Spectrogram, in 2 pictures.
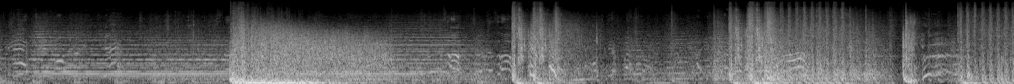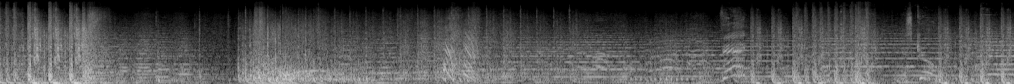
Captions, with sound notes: [ Yelling In Korean ] [ Man Yelling In Korean ] [ Machine Gun Fire ] [ Grunts ] [ Machine Gun Fire ] VICK ? LET'S GO.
